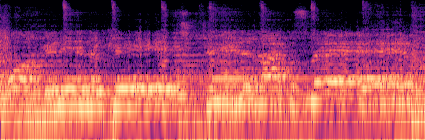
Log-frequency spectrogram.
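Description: A live band playing a song: a woman singing lead over electric-acoustic guitar, bass guitar and drums, with cymbal strokes keeping a steady beat.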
